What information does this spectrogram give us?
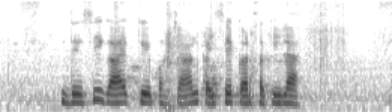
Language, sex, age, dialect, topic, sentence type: Bhojpuri, female, 41-45, Western, agriculture, question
